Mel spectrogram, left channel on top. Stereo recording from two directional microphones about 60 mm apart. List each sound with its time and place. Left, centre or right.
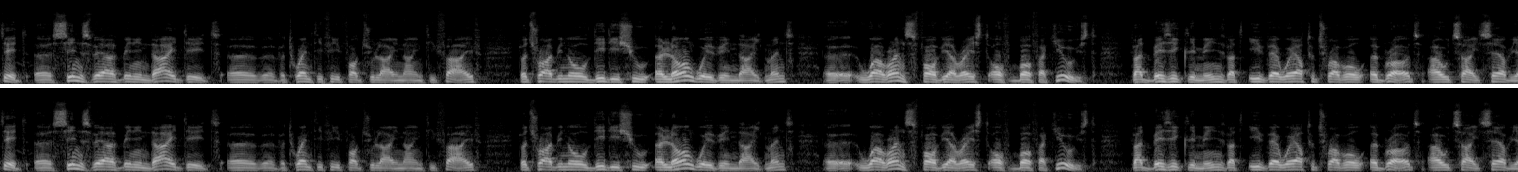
0.0 s a man's voice: right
